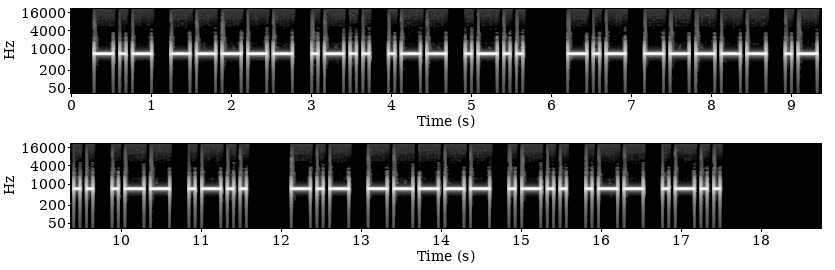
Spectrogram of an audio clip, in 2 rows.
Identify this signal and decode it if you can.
Morse code, heard as a keyed tone, about 15 wpm, 700 Hz. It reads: K0LWL K0LWL K0LWL
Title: USA Call Signs Repeated 3x 15wpm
